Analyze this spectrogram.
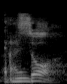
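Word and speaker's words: Edsor: Edzor Kronen. Edzor. 101 Jahre in Berlin. Wieso Edzor? Edzor heißt Edward Windsor.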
